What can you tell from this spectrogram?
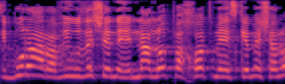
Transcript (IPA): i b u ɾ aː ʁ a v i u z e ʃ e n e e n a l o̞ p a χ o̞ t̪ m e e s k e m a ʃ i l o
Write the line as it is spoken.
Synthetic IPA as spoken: i b u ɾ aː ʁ a v i u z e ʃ e n e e n a l o̞ p a χ o̞ t̪ m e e s k e m e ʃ a l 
